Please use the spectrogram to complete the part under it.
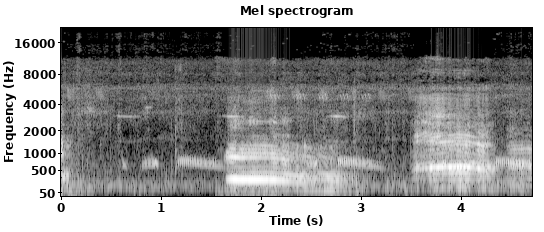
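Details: Calm tame cattle crowded in a farm pen give two long, wavering moos about two seconds apart, pitch sliding down then steady, against faint cooing birds.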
